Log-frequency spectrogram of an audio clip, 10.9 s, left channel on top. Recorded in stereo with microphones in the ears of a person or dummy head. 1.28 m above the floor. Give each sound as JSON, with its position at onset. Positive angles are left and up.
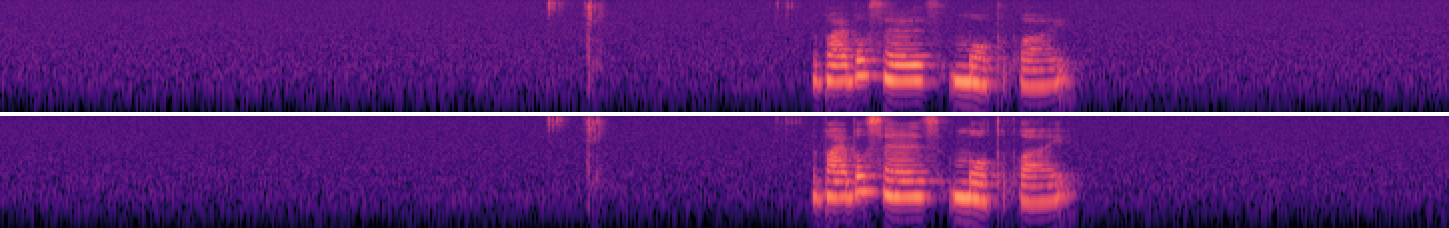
{"t": 4.1, "sound": "a crack", "side_deg": 5, "distance_m": 8.0}
{"t": 6.1, "sound": "a woman speaking", "side_deg": -45, "distance_m": 1.5}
